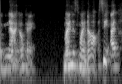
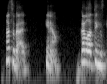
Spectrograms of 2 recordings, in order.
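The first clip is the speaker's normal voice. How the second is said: ordinary talk, nothing marked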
